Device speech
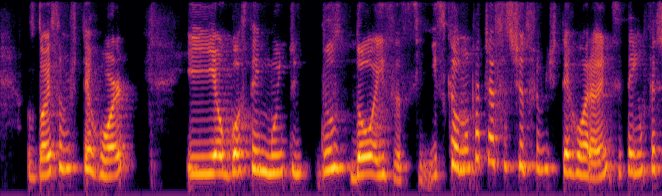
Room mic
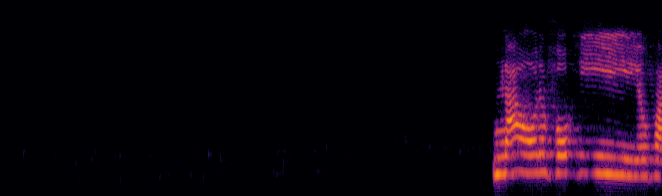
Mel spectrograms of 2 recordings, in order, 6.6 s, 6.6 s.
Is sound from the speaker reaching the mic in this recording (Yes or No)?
No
